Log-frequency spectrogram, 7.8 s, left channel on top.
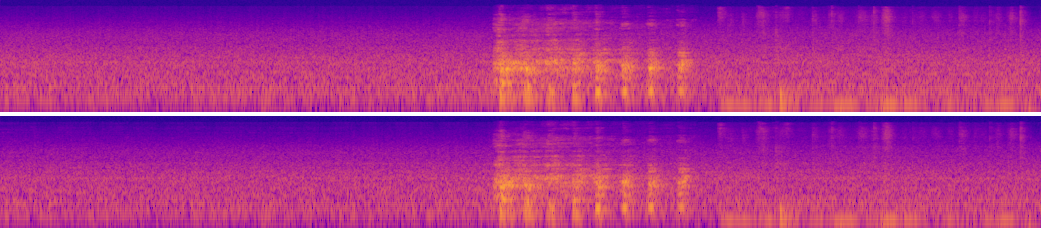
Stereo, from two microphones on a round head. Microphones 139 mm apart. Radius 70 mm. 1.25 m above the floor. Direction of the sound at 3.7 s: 5° left (ahead or behind).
